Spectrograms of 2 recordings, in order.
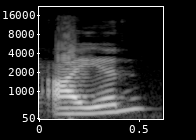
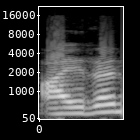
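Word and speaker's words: iron: Are silent है आयन, world. इसमें हम आयरन नहीं बोलते, हम आयन बोलते हैं, हम वर्ल्ड नहीं बोलते, हम वर्ल्ड बोलते हैं।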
